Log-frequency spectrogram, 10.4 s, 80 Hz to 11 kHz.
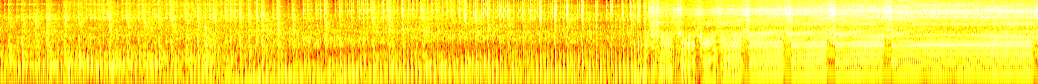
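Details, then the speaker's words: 60-year-old Husqvarna 65 chainsaw, brittle aged part found, only semi-repaired: uneven burble at first, then revs cleanly to a steady high scream and holds; starts easily and runs nicely. "It starts so easy and runs so nice - I feel really bad about this one"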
